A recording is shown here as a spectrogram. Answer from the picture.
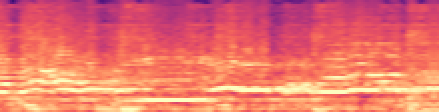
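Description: A woman singing pop lead vocals into a microphone, holding long notes that slide between pitches, over a loud live band.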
